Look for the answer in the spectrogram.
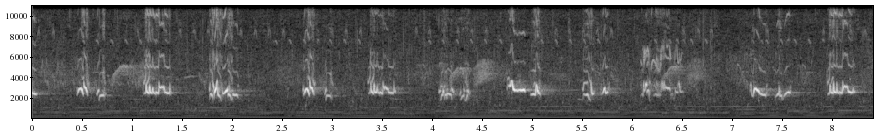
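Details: An American Robin, one of the most common backyard birds in the U.S., sings a steady string of warbled, bubbling phrases, about one every half second. Squeaky high notes are mixed in, over a constant soft low hum.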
